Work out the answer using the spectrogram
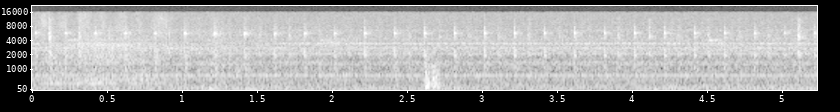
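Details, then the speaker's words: IBM 5155 Portable PC 5.25-inch double-density floppy drive in an RPM speed test, rated 300 rpm: light, even whir with soft regular ticks about 2.5 per second, spinning steadily and healthy. "it's a speed test test RPM so these drives run at 300."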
